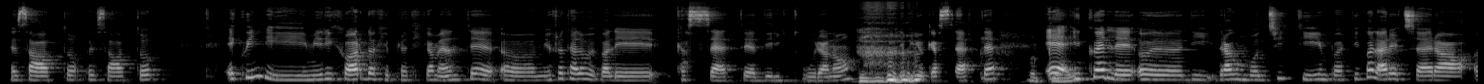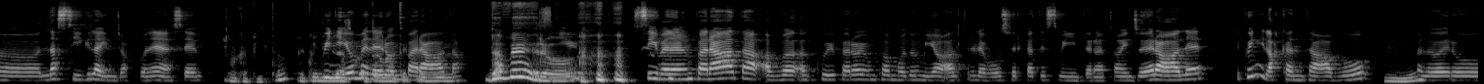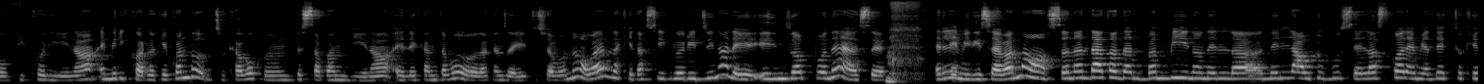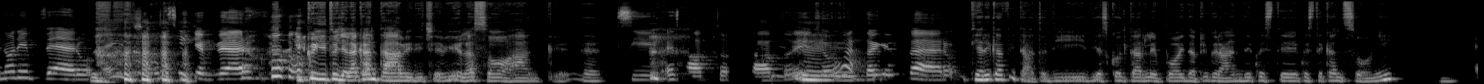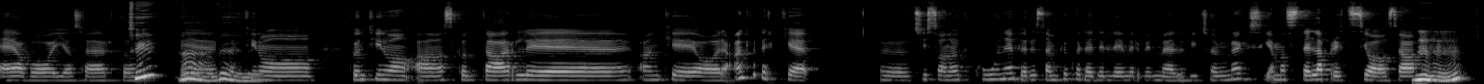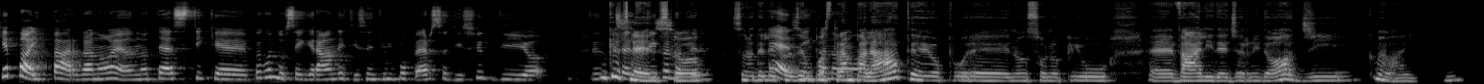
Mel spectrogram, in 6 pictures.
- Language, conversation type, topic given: Italian, podcast, Quale canzone ti riporta subito all’infanzia?
- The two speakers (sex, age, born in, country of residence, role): female, 25-29, Italy, Italy, guest; female, 40-44, Italy, Spain, host
- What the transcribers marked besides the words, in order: stressed: "cassette"; other background noise; chuckle; surprised: "Davvero?"; chuckle; "alcuni" said as "acuni"; "parole" said as "paroe"; "canzone" said as "canzoe"; "dicevo" said as "ticevo"; chuckle; put-on voice: "No, sono andata dal bambino … non è vero"; laugh; chuckle; chuckle; "esatto" said as "satto"; surprised: "Sì?"; drawn out: "ascoltarle"; tsk; "cioè" said as "ceh"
